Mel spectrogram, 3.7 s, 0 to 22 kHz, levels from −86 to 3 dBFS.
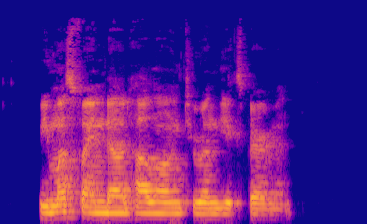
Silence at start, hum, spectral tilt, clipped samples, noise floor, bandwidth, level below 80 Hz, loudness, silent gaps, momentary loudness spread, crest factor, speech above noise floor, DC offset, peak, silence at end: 0.4 s; none; -6 dB/octave; under 0.1%; -87 dBFS; 15 kHz; -60 dBFS; -16 LUFS; none; 7 LU; 14 dB; 72 dB; under 0.1%; -2 dBFS; 0.75 s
